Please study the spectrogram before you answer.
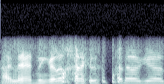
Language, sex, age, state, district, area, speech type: Malayalam, male, 18-30, Kerala, Alappuzha, rural, conversation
